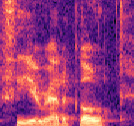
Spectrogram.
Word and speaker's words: theoretical: here first of all the first th sound is the voiceless th so you don't want but rather fee theoretical then i'm gonna rewrite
